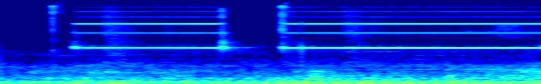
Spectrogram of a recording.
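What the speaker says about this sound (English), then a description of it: "using a multimeter, this one here, I've got it connected to sound so we can see" A multimeter on its continuity setting beeps as it tests a coffee machine heating element: a faint, high tone in a few short bursts, then a longer sustained tone over a low background hum.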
